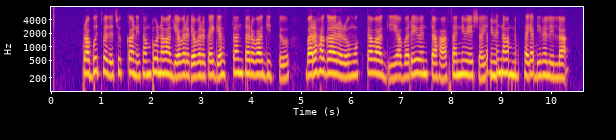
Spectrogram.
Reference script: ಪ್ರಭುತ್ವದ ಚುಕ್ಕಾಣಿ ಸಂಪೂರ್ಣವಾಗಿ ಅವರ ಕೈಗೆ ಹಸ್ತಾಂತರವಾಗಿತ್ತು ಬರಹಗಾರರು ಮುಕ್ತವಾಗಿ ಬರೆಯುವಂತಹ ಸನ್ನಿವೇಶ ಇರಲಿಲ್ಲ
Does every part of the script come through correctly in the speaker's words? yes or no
no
